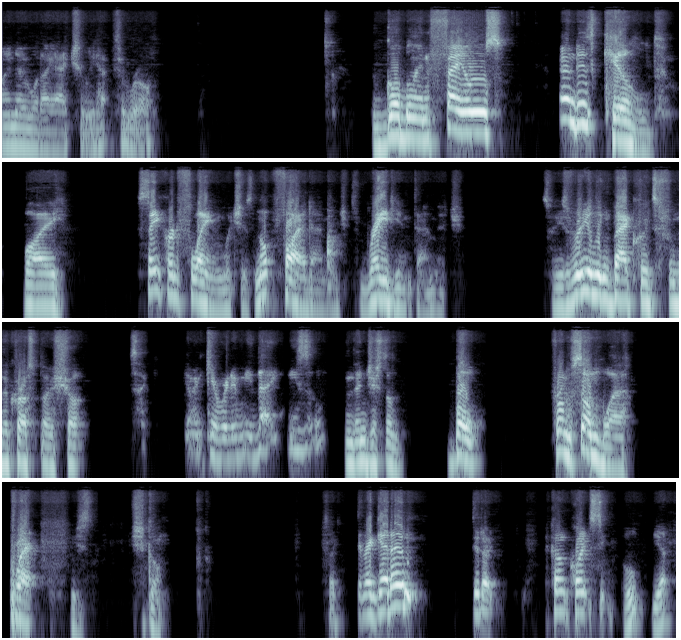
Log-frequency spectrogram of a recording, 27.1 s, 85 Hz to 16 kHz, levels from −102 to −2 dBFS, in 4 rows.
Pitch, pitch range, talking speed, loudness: 155 Hz, 125-195 Hz, 150 wpm, -20 LUFS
